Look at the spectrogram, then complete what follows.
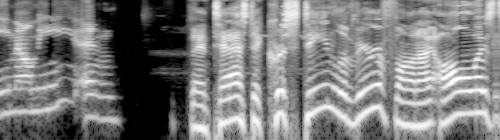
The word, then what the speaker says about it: Leeviraphan: Christine Leeviraphan.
